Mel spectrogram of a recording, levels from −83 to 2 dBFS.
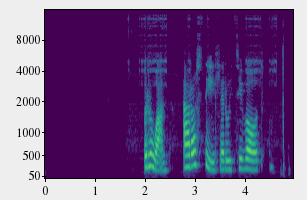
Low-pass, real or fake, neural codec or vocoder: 14.4 kHz; real; none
